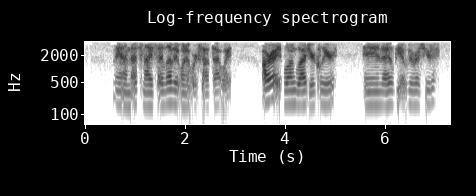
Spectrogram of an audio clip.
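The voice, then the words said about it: Slightly hoarse voice. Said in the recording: “You sound a little hoarse.”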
